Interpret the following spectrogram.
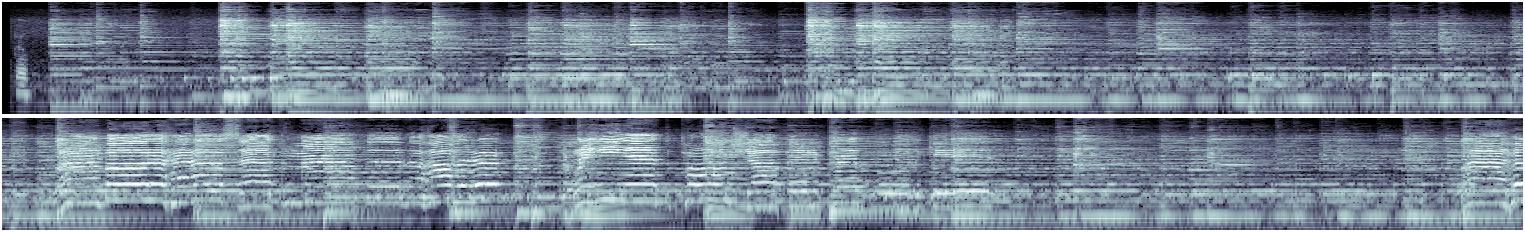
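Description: A mandolin and an acoustic guitar playing a country tune together, starting right after a spoken "go". A man's singing voice joins in about halfway through.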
